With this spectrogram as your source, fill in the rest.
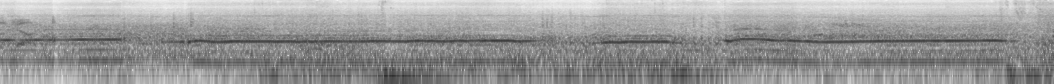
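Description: A sports car engine roars loudly at high speed, its pitch rising and dropping as it shifts gears.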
